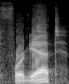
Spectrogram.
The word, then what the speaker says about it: Forget: We got a town that's spelt forget, but it's pronounced forge. French.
